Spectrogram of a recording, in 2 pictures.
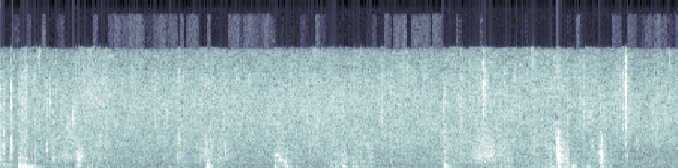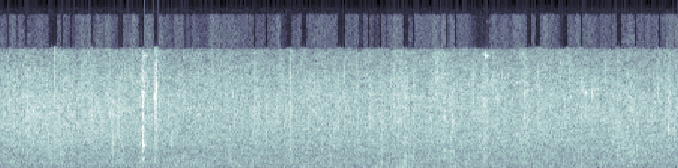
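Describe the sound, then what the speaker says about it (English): Steady rain falling outdoors in a video game, a continuous soft hiss with scattered louder droplet patters, no talking. "I'm gonna just go outside into the rain."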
